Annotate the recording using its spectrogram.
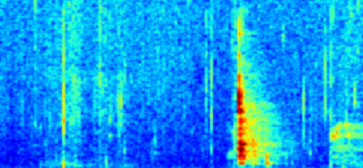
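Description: Quiet sounds of whisky being drunk from shot glasses: a soft knock about half a second in, then near the end a short, sharper clack of a shot glass being set down on the bar counter.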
